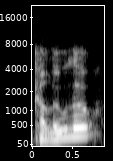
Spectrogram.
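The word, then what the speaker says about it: Cthulhu: tried to say that cthulu is pronounced Kulu okay who say nerd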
